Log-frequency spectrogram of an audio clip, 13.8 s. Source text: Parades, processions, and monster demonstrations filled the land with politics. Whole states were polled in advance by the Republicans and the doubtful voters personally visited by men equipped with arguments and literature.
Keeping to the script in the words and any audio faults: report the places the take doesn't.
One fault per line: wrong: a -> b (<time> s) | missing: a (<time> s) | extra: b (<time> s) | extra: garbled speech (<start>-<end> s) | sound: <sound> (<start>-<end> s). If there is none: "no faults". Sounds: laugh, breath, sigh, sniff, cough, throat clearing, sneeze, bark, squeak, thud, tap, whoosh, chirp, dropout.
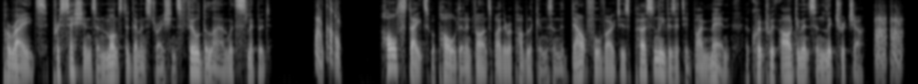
wrong: politics -> slippered (3.5 s)
sound: chirp (4.7-5.2 s)
sound: laugh (13.1-13.6 s)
